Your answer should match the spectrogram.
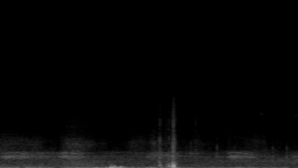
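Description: Electric mountainboard rolling over a dirt forest trail: a steady low rumble of the wheels and wind on the camera, with sharp knocks about halfway through as the board goes over bumps. A bird's short harsh calls repeat about once a second near the start and again near the end.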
